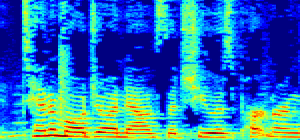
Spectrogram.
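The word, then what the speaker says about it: Tana Mongeau: Sitting here with Tana Mojo. I said her name right this time, I think. – I'm proud of you.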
